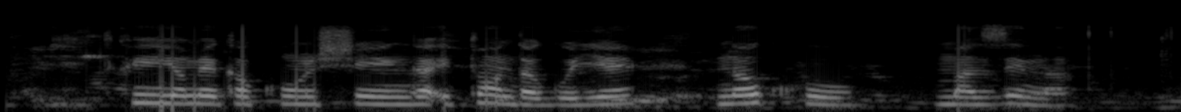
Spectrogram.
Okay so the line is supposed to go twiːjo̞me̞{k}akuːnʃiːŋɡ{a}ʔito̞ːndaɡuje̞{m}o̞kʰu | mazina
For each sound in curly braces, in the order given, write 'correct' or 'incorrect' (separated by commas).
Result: correct, correct, incorrect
